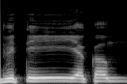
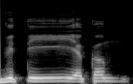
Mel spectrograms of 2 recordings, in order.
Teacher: ती चा उच्चार तुम्ही लांबवलात ना की द्वी आपोआप रस्व होईल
